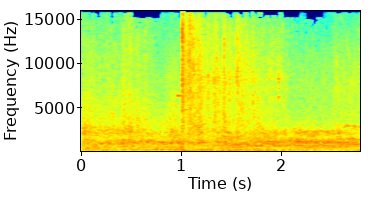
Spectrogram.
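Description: A car thuds in a brief collision.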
